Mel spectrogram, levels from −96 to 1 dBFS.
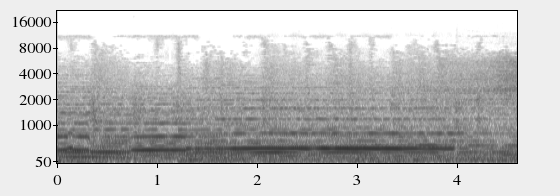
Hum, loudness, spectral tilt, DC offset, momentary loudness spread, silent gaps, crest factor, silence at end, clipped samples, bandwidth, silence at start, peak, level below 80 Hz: none; -26 LUFS; -7.5 dB/octave; under 0.1%; 6 LU; none; 10 dB; 0 s; under 0.1%; 8.6 kHz; 0 s; -14 dBFS; -44 dBFS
